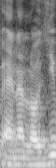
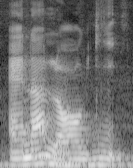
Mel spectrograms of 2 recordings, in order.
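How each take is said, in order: First: "एनालॉजी" with a soft j sound, ending in -jee; soft-g variant. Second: "एनालॉजी" with a hard g, slowly drawn out; hard-g pronunciation. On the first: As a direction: say "एनालॉजी" with the g as in gem. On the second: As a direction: say "एनालॉजी" slowly, ending in -gee as in geese. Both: Shown as a demonstration. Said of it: "कुछ लोग एनालॉजी बोलते हैं".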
